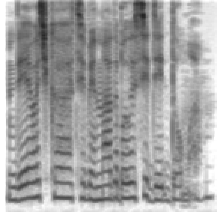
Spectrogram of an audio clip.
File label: going to die, russian; Producer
